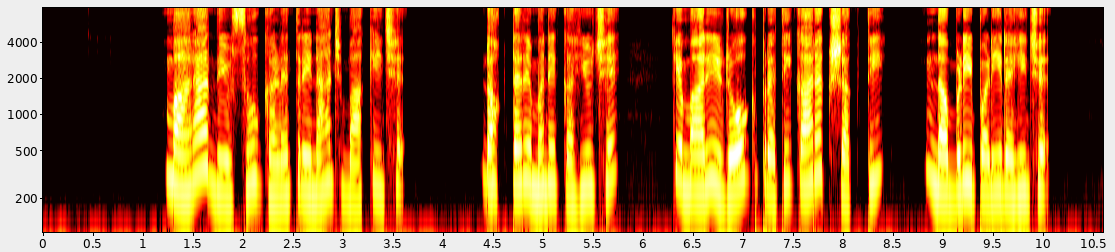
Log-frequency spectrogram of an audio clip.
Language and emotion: Gujarati, sad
